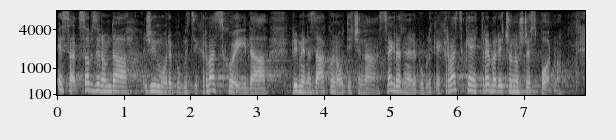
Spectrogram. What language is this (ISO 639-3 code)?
hrv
